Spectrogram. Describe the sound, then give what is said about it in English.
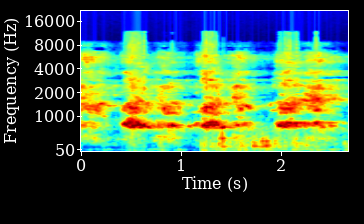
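A large crowd in Hungary yells and screams loudly at police during a riot in three surging bursts, many voices shouting together in an angry, chant-like rhythm with constant rumbling commotion underneath. “This is a complete mess. You can see, like, just everyone just running around. They're screaming, fuck you to the police.”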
